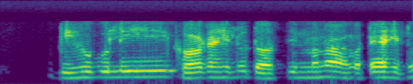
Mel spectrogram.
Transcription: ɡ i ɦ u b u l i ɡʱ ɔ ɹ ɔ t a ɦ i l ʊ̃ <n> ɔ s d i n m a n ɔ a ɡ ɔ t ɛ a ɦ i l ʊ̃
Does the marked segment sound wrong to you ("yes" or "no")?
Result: yes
